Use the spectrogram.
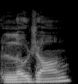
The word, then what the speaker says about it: Lojong: Is it, how do I pronounce that? Lojong?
